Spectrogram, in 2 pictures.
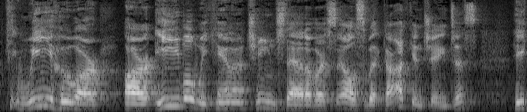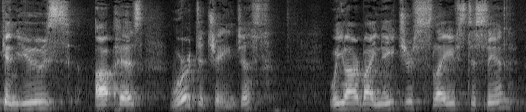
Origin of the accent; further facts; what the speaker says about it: Illinois, United States; also born or lived in Chicago; I was brought up in Illinois and lived near Chicago, was born in Chicago, and I went to see the Sears Tower.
